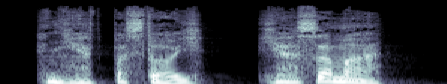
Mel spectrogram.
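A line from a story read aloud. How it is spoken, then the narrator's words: Hoarse exclamation. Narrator (Russian): хрипло воскликнула она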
